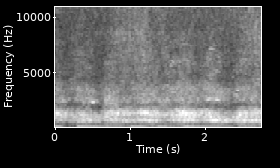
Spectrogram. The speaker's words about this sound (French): On est chez nous, crie la foule au meeting d'Éric Zemmour.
